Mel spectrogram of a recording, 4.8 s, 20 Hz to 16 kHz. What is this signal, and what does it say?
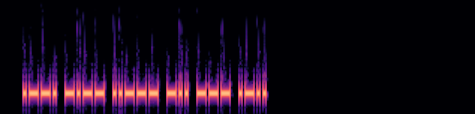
Morse code, heard as a keyed tone, about 40 wpm, 700 Hz. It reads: PY2DOL
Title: DXCC-100 Call Signs - 6 Characters - Repeated 2x - 40wpm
